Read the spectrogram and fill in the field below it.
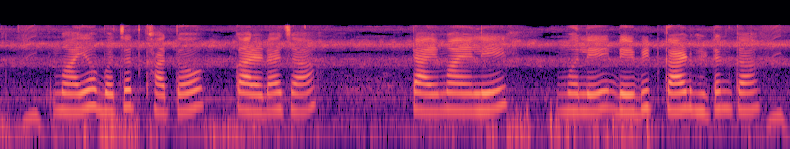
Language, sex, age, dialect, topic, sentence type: Marathi, female, 18-24, Varhadi, banking, question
